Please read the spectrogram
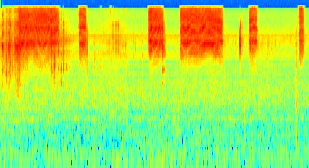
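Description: Aerosol spray paint can hissing in separate bursts as a tag is sprayed: a long spray at the start, a short one about one and a half seconds in, a longer one from about three to four and a half seconds, and a brief one near five seconds.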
